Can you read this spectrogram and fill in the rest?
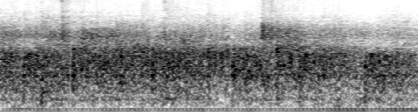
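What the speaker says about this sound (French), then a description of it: "Est-ce qu'on peut acclamer le Seigneur?" A church congregation applauds and cheers to acclaim the Lord, a dense, even wash of clapping that holds steady for a couple of seconds before tapering slightly, with a low hum beneath.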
